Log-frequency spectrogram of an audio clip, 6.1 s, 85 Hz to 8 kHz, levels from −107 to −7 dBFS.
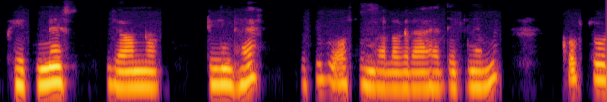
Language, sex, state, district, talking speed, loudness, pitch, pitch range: Hindi, female, Bihar, Purnia, 150 wpm, -26 LUFS, 190 Hz, 170-210 Hz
